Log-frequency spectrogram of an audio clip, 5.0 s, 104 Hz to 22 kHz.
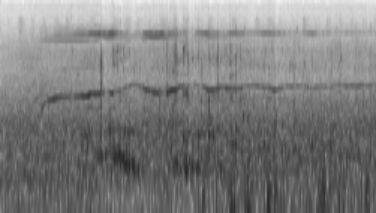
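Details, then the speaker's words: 3D-printed Ardupilot RC offshore power boat on sea trial with lighter battery in new position: rising electric whine into high tone with uneven surging and splashy roughness; propeller still cavitating, more rear weight suggested. "And what's cavitation for people that don't know? It's when the um propeller's coming out of into an air pocket. Still sounds like it's cavitating."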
